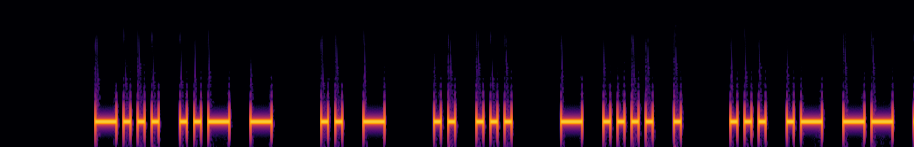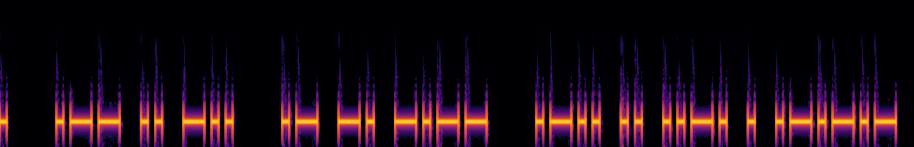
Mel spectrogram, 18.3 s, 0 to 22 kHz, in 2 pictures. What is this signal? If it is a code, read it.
Morse code, heard as a keyed tone, about 17 wpm, 700 Hz. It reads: BUT IT IS THE SAME WID ANY LIFE.
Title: Sentences from Top 300 Words and Abbreviations 17wpm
